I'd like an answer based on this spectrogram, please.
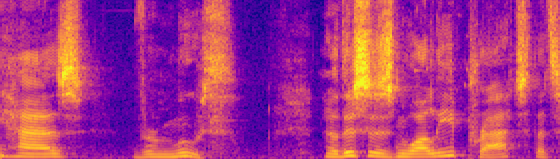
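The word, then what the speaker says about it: Noilly Prat: that but Martini has vermouth now this is Nali Pratt that's how you say it no Pratt makes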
